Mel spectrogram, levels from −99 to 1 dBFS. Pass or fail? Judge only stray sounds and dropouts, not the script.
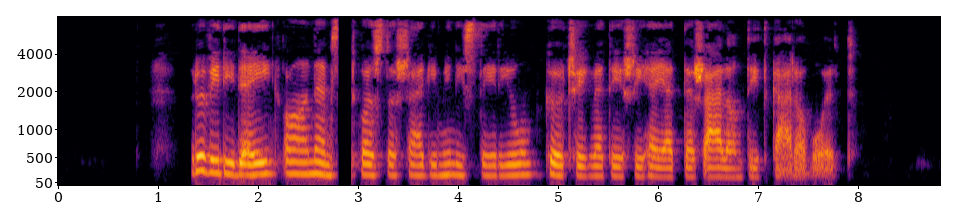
fail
